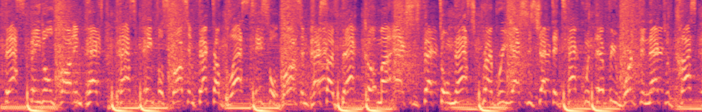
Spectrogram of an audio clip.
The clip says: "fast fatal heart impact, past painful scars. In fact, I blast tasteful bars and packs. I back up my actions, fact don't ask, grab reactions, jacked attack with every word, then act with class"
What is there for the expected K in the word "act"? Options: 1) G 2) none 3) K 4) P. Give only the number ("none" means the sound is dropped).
3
